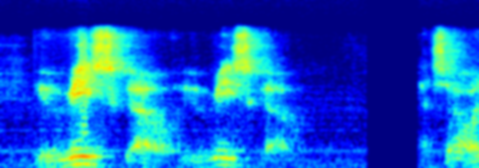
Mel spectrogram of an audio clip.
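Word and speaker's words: εὑρίσκω: dipped on you but it has that rough breathing mark q hue put a little h sound on the beginning of urisco urisco and so it's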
